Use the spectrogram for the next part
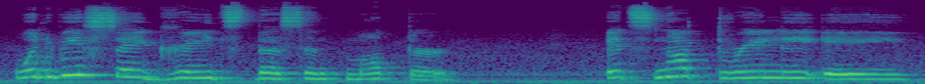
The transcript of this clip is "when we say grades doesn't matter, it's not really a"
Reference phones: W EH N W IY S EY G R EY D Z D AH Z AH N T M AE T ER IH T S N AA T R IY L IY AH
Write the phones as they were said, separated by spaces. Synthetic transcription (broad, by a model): W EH N W IY S EY G R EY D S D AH S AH N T M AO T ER IH T S N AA T R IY L IY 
